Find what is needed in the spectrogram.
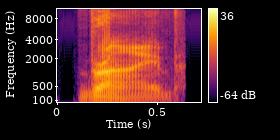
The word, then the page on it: bribe: British English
